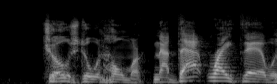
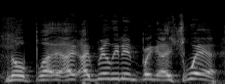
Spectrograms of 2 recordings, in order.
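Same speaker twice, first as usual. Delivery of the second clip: put-on pleading teen; 8 semitones higher than usual. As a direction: play the caught kid swearing innocence. Imitating teen friend denying guilt.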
